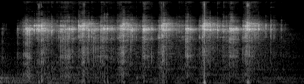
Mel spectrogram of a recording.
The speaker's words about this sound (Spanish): Unas cuantas monedas se escuchaban dentro de ella.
